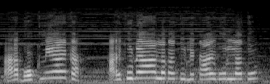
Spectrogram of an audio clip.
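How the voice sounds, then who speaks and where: A man's voice: very high voice, fairly quick, a bit bright, soft background music. A man voicing an irritable middle-aged village father in a cartoon family drama, arguing in colloquial Varhadi Marathi. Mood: indignant. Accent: Varhadi Marathi from Vidarbha. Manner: colloquial, argumentative.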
